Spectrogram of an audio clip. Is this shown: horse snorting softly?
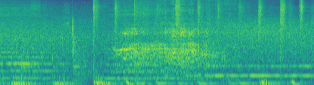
yes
